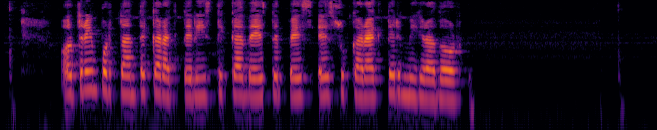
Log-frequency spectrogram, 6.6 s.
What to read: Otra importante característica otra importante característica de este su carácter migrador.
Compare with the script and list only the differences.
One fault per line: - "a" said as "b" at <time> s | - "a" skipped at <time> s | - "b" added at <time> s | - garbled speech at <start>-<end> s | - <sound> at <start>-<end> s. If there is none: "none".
- "otra importante característica de este" said as "de este pez es" at 2.4 s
